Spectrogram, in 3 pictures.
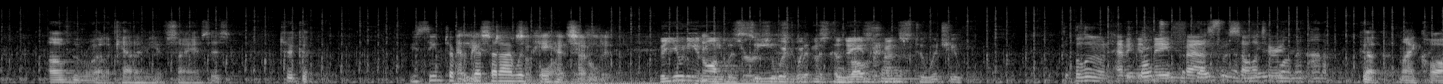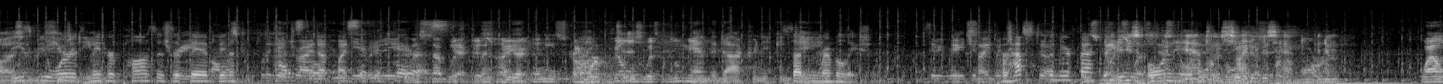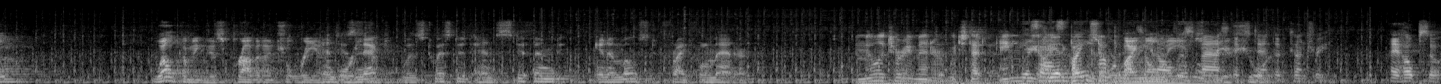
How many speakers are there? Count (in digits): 7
